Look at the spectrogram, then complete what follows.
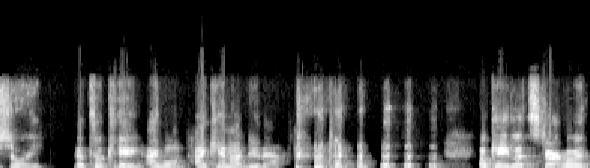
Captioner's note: laughs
